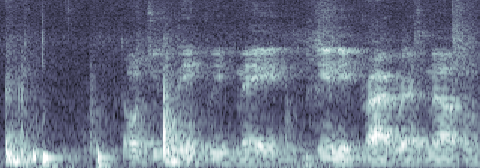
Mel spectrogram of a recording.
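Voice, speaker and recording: Echoey, low-voiced solemn preacher played by a man. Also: steady tone. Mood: quiet, earnest. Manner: measured, earnest, dignified, deliberate phrasing. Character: solemn, patient preacher leading a nonviolent movement. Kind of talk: theatrical stage acting, measured oratory. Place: stage performance, recorded from far off. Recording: echoey distant stage recording, noisy.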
